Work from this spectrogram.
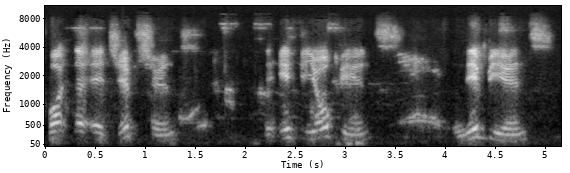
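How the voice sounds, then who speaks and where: A man on a city street reads out a dictionary entry at a slow, deliberate pace. His voice is high and bright, with a dry, close, lo-fi sound. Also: big pitch swings, creaky, breathy edge, dry recording. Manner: reads slowly and deliberately from a book. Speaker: group member reading aloud.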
